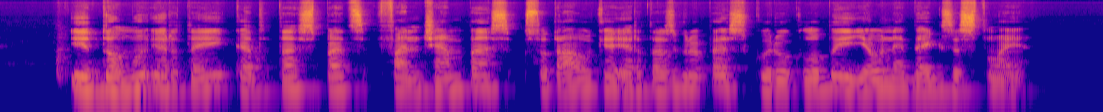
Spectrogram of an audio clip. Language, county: Lithuanian, Šiauliai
